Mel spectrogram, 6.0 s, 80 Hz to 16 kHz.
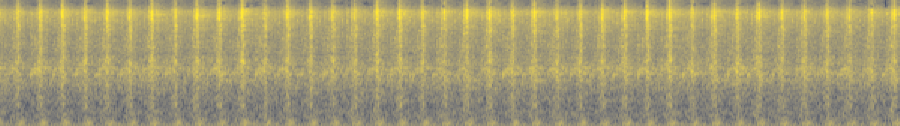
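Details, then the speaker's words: GEP/Navistar 6.5 diesel with Stanadyne DB2831-4911 injection pump and new injectors, run without exhaust manifolds, idling hot after a hot start without glow plugs: even clatter at about 200 knocks a minute, steady with no misses; healthy idle. "I'm going to let you hear it hot start. It'll start. I don't even need glow plugs. Quick pump of the trigger and it starts right up."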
